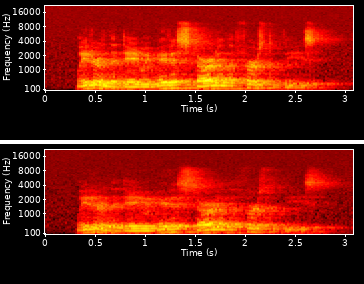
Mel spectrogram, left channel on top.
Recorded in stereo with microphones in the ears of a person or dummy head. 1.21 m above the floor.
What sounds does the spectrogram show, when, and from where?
0.3 s a man speaking: 40° left (ahead or behind), 1.9 m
